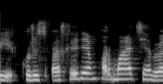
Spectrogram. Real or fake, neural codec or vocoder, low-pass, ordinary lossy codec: real; none; 10.8 kHz; MP3, 96 kbps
